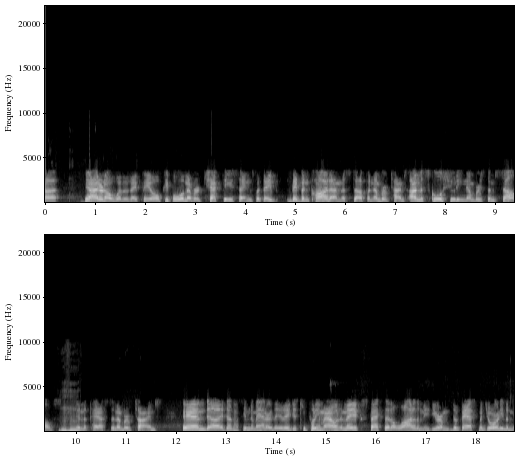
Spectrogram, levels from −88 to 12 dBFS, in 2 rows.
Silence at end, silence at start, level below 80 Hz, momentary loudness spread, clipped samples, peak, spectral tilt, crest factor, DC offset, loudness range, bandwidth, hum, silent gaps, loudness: 0 s; 0 s; -60 dBFS; 10 LU; under 0.1%; -2 dBFS; -8.5 dB/octave; 18 dB; under 0.1%; 3 LU; 3.8 kHz; none; none; -21 LUFS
